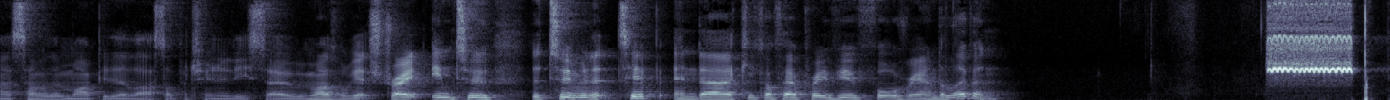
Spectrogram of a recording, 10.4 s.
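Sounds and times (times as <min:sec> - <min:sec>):
speech: 0:00.1 - 0:07.6
referee's whistle for kickoff: 0:09.5 - 0:10.4.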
